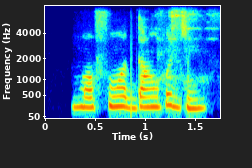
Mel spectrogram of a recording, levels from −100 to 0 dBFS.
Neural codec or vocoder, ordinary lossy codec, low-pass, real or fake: none; Opus, 16 kbps; 7.2 kHz; real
